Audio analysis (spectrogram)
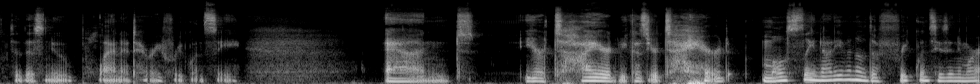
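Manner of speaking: normal talking voice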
